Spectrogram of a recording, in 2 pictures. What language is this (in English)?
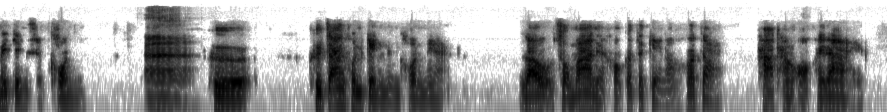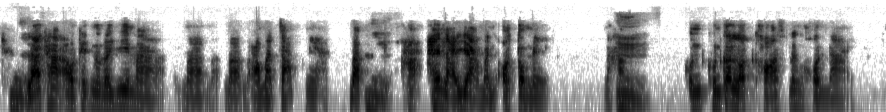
Thai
